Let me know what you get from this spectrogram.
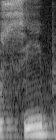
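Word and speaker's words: CYP: रख सकते हो जो सीप होता है इस तरह से सीप इसका प्रोनाउंस क्या है सीप है ना इसका जो प्रोनाउंस यह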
